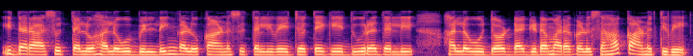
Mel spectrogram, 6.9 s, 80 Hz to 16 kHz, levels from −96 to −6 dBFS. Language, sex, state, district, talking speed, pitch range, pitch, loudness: Kannada, female, Karnataka, Bidar, 120 wpm, 185-195 Hz, 190 Hz, -14 LUFS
